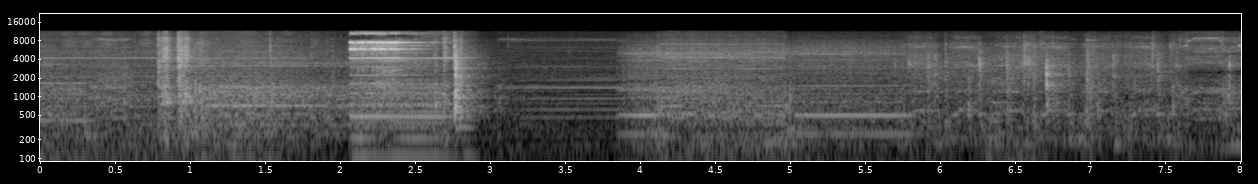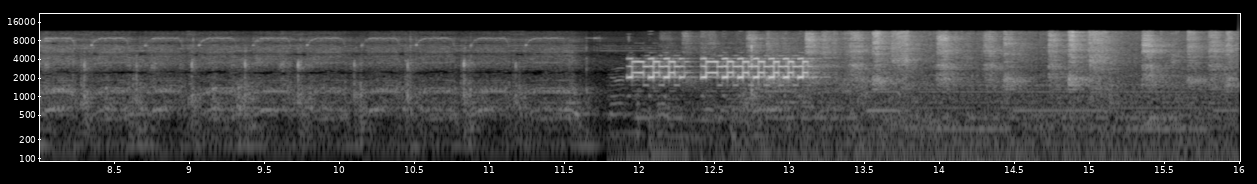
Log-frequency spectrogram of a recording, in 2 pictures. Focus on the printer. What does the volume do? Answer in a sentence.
The loudness of the printer goes down.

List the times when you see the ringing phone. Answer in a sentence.
The ringing phone can be heard from 2.0 to 3.0 s and from 11.8 to 13.2 s.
